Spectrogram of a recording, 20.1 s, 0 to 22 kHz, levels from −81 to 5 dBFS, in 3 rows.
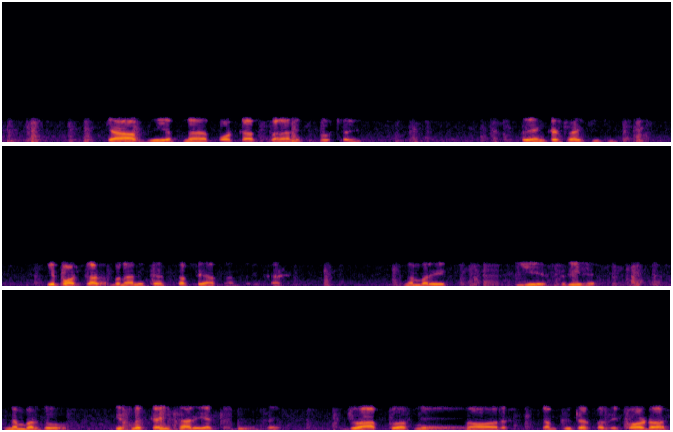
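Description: A speech recording carried over a narrowband VoIP line, with three kinds of fault. The G.729 codec is audible throughout. Nothing reaches above about 3.6 kHz or below 150 Hz, so a spectrogram shows a hard ceiling with empty space above it. The voice is rebuilt from a vocal-tract filter, a pitch predictor and a few pulses per frame, which fits an 8 kbit/s G.729A stream. It comes out rough and faintly synthetic, with smeared harmonics rather than clean striations. Noise suppressor artifacts also run throughout. The room noise, about 15 dB below the speech, is pulled down by roughly 17 dB in the gaps between phrases and then swells back under each phrase. On a spectrogram the floor blinks on and off with the speech. The third fault, VoIP packet loss concealed by the speech codec, breaks in at 3.14 to 3.36 s, 7.65 to 7.76 s, 11.54 to 11.67 s, 13.92 to 14.05 s, 15.51 to 15.96 s and 17.62 to 18.05 s. 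These gaps range from 80 ms up to 380 ms of missing audio. The first and fifth are scattered, with runs of up to 40 ms and 100 ms. Each time the decoder stretches its last pitch and filter into a buzzy tone or coloured noise that fades. This shows as a flat, repeated pattern that decays before normal speech recovers.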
